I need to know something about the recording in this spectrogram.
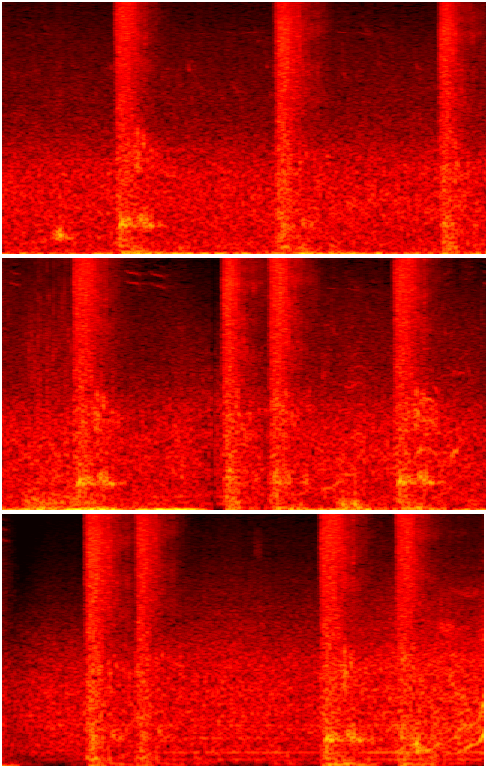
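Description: A swinging web line shoots out with a sharp swishing snap, again and again.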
